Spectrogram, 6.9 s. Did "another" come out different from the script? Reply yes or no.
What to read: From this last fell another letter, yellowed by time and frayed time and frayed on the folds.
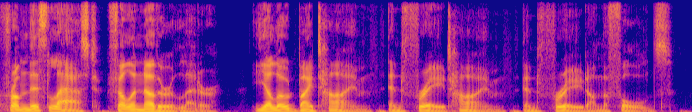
no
